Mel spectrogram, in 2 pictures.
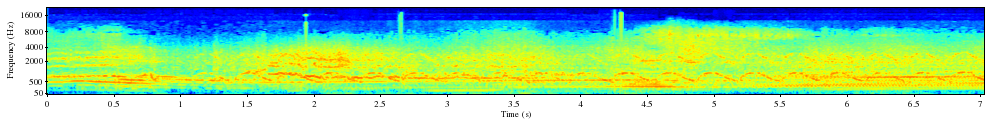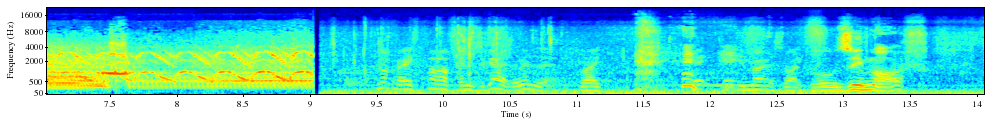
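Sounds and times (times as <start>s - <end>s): siren yelping: 4.4s - 9.1s.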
